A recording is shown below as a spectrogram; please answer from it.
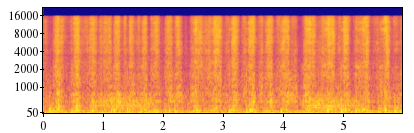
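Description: The tip of a red wood-cased colored pencil, held in the hand, rubs across a thin white paper sheet lying flat on a wooden table. Continuous stroking and scratching drawing strokes come in a steady rhythm of bright, hissy bursts with a soft low rumble underneath.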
